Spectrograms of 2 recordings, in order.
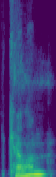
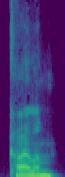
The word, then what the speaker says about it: Callum: Okay, so yes, she's given you your mission, and Callum? Yes, Callum. Yeah, I think you would more pronounce it Kylan. Kylum? Yeah. Kylum. All right, Hmm. rhymes with Pylum. Or Phylum.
